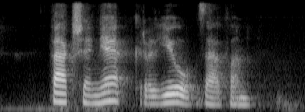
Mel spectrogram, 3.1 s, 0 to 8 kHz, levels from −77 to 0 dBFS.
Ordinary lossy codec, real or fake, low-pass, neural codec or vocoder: none; fake; 7.2 kHz; codec, 16 kHz in and 24 kHz out, 0.6 kbps, FocalCodec, streaming, 2048 codes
